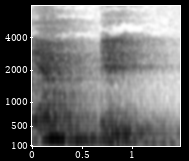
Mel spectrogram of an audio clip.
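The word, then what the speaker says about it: M.A.: एन एम ए master of arts, इसका उच्चारण हम करें तो क्या होगा? एम ए। शुरुआत किससे हो रही है? ए से।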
